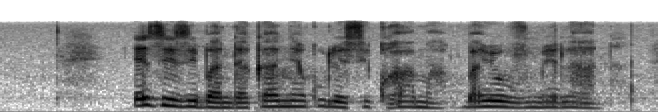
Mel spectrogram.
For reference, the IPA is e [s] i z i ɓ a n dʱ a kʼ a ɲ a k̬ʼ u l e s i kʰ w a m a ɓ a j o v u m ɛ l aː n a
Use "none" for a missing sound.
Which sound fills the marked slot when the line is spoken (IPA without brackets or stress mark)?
z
